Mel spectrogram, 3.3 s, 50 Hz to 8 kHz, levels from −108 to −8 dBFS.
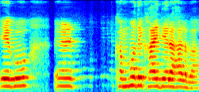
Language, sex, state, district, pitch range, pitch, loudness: Bhojpuri, female, Uttar Pradesh, Deoria, 240-265 Hz, 250 Hz, -17 LUFS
